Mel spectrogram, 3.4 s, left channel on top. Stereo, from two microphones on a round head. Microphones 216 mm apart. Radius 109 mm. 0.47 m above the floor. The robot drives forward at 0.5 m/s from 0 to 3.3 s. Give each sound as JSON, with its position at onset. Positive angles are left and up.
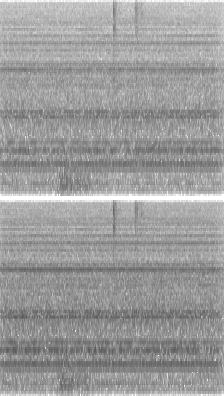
{"t": 1.7, "sound": "a camera shutter", "side_deg": -15, "distance_m": 1.1}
